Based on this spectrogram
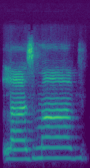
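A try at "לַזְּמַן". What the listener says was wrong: Lazman. There's a nun. Final nun. Lazman.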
